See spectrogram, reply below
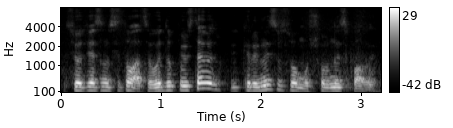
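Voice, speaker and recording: Guy filming a street confrontation, talks super fast, kinda husky and mellow, keeps pushing. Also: mid-range voice, animated. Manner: insistent, pressing, repeated questions, mixes two languages. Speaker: blogger confronting police at a post.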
